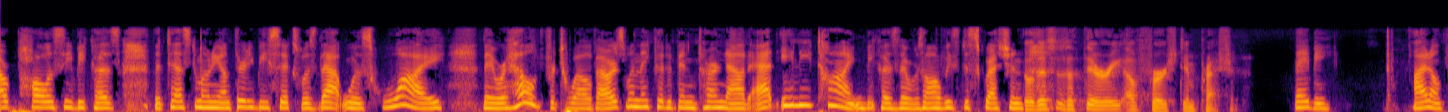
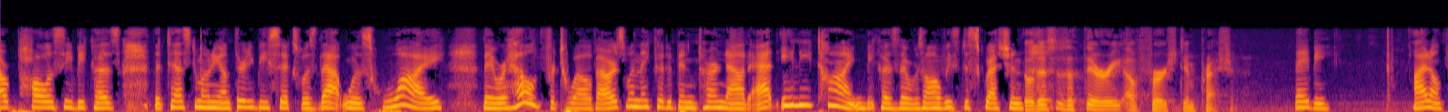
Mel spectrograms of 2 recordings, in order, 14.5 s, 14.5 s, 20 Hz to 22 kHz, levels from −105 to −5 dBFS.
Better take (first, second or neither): second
